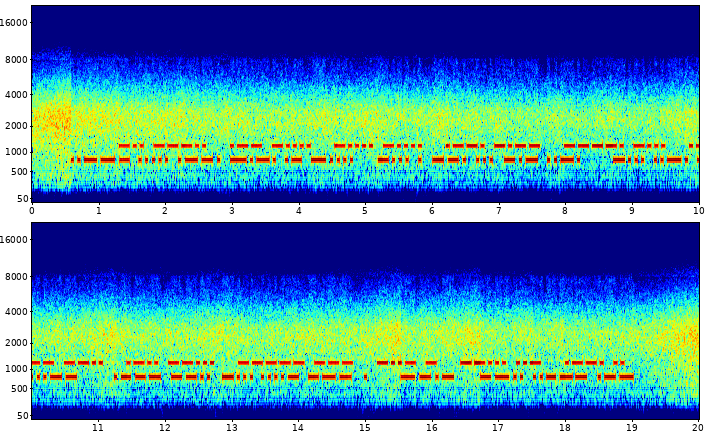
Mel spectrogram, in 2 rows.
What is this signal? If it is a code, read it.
Morse code, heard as two keyed tones, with radio static. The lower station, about 24 wpm, 790 Hz: 25PCA6 BEGSKF BF3 JZB4OE Q Z2W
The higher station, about 23 wpm, 1210 Hz: D8 W6 66 PY 9B WZ L7 0O XT 7U PI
